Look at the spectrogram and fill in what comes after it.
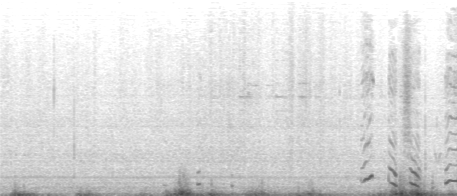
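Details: Rescue-born Rat Terrier puppies in July give a few short high whimpers near the end, sliding squeaky notes after a stretch of low shuffling and rumbling noise.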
